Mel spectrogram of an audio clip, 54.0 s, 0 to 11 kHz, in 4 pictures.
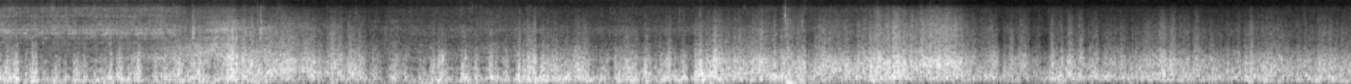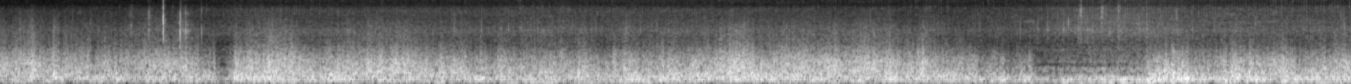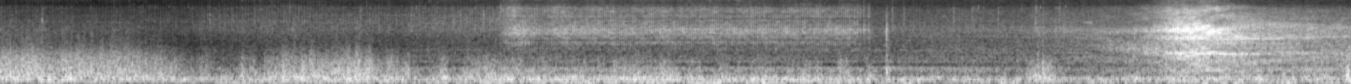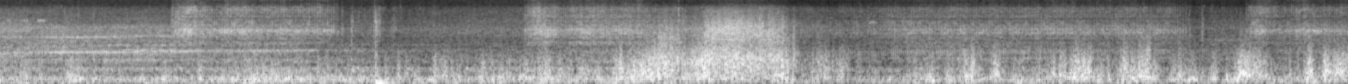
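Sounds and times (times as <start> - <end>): wind buffeting microphone: 0.0 - 54.0
thin whining tone: 32.1 - 54.0.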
